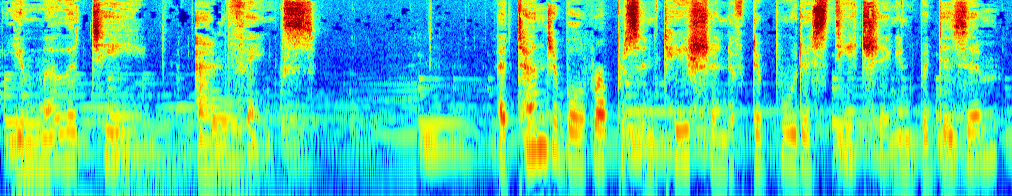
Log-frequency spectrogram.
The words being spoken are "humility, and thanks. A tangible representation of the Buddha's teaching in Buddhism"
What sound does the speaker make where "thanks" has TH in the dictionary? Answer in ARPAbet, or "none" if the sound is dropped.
TH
